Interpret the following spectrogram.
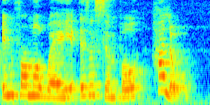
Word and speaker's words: Hallo: The most commonly used phrase to greet someone in a casual or informal way is a simple hallo. Hallo. Almost sounds like the English hello.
